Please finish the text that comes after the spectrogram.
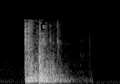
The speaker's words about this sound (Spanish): En el mismo momento en que mi mano traspasó el dintel de la puerta y se adentró en la nada, yo fui nada, y la puerta se cerró detrás de mí.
